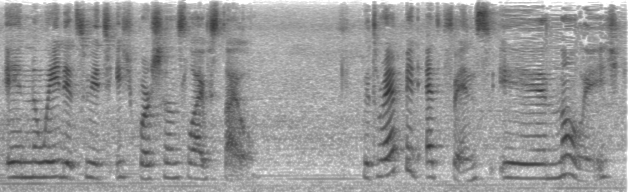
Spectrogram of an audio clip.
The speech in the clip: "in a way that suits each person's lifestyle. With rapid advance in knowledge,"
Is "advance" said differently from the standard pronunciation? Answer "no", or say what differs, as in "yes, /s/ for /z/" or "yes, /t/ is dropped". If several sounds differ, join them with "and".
yes, /f/ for /v/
